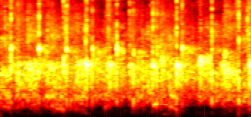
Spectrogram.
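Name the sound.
audience applause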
